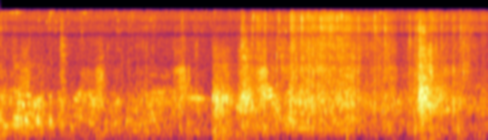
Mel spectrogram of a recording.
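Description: Several horses stepping and shifting their hooves as they stand close together, with a few short knocks, over a background of people talking.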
